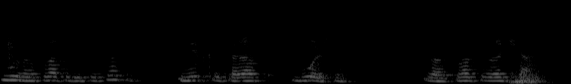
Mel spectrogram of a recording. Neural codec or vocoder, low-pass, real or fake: none; 3.6 kHz; real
